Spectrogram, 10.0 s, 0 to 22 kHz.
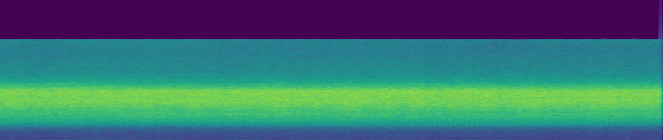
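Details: Daytime chorus of many cicadas singing all around in a green forest near Franklin, Kentucky, mid-morning around 10am, still air, stereo recording; an even, shrill wall of buzzing sound holds constant without pulses or pauses, faint low rumble underneath.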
